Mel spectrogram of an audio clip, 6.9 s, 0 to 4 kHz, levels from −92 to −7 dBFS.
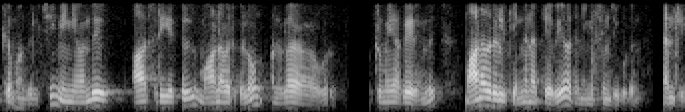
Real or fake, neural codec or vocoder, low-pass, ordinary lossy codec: real; none; 3.6 kHz; none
